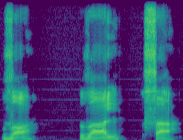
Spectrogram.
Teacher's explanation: زبان کا سرا اور اوپر کے دانتوں کے اندرونی کنارے سے ادا ہوتا ہے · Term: حروف لثویہ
